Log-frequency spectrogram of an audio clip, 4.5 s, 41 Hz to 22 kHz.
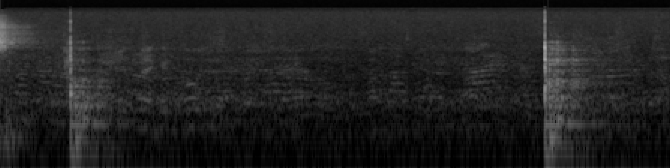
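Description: Two darts striking a Blade 4 bristle dartboard, each a single sharp thud, about three seconds apart; the second is the louder.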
